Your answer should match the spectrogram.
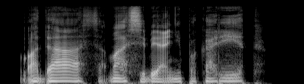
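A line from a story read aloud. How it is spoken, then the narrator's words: Grumbling cook. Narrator (Russian): буркнул повар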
